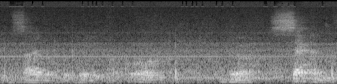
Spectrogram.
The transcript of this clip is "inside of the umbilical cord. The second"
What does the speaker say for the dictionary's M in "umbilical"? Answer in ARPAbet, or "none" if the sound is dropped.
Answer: none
